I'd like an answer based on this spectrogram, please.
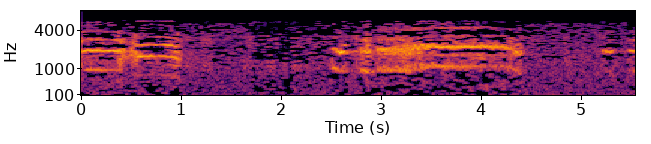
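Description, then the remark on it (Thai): A rooster crows loudly at dawn as the sky begins to lighten, one drawn-out crow followed by a second longer one, with a short start of another at the end; no one speaks. “เสียงไก่โฮอยู่ไม่นาน”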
